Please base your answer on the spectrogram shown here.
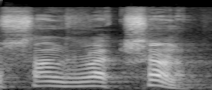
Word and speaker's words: संरक्षण: तो यदि रा से पहले आ रहा है तो संरक्षण, संरक्षण न की ध्वनि आएगी।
